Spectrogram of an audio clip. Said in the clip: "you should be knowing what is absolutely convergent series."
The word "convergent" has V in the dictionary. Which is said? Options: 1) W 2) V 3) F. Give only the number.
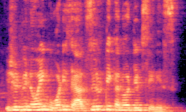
2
